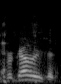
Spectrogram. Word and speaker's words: Prigozhin: It's only spelled Prigozhin. I mean, you know, you can say Skwitiri, right? You can say Prigozhin.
